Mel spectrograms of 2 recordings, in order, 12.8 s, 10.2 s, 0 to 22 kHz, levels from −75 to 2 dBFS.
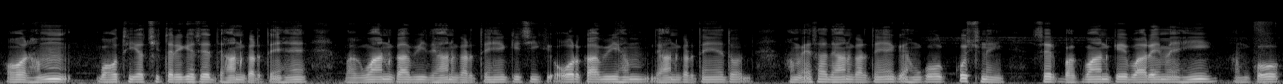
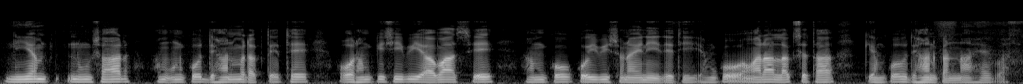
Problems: constant background noise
